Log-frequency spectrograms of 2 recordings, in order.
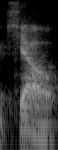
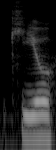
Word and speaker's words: Kyo: I was saying Kiao. You were saying Is Kiao, that which honestly I might start calling him because it's quite funny because I know that will annoy him. But Kyo is how he generally wants it pronounced.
